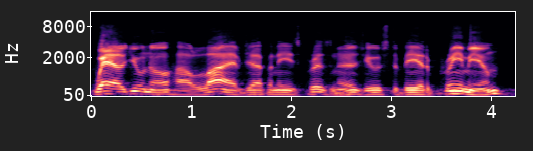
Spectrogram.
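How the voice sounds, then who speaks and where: A man's voice: sits low, moderate pace, sharp tone. A man playing an authoritative American army colonel in a 1950s radio drama. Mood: businesslike. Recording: faintly noisy old radio broadcast.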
